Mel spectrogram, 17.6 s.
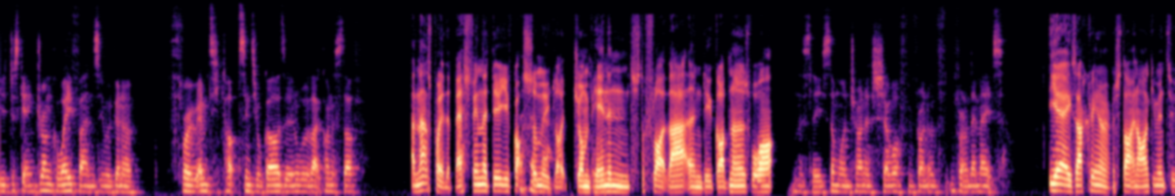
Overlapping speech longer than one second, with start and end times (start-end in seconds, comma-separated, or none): none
